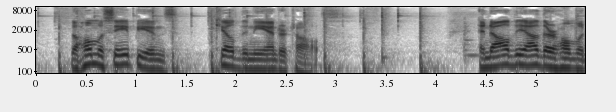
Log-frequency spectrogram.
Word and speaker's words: Neanderthals: And Homo sapiens, for hundreds of thousands of years, lived alongside of Neanderthals, or Neanderthals, actually, as it's pronounced.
